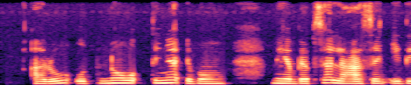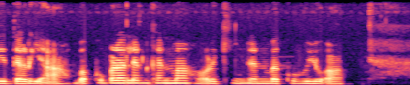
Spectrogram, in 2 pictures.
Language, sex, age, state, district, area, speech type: Santali, female, 30-45, West Bengal, Birbhum, rural, spontaneous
